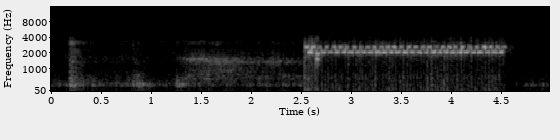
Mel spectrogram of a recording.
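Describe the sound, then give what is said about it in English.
Murray's cell phone rings as a text message arrives. It gives a soft electronic tone, then a louder, bright, steady buzzing ring that lasts about two seconds before cutting off, with no talking. “A text message has just been sent to Murray's cell phone.”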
